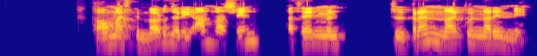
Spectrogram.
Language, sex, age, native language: Icelandic, male, 60-69, Icelandic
